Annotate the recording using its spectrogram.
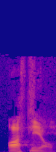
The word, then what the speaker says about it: Othniel: the first guy, Othniel is how his name is pronounced.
